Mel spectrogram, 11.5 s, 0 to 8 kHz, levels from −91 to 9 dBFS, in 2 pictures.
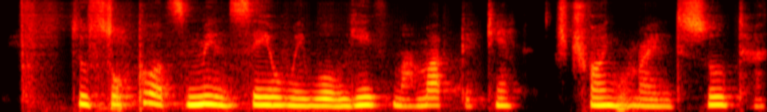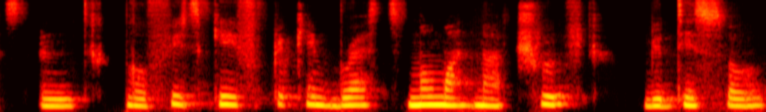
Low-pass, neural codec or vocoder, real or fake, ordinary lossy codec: none; codec, 16 kHz, 0.5 kbps, X-Codec, HuBERT features, trained on LibriSpeech; fake; none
